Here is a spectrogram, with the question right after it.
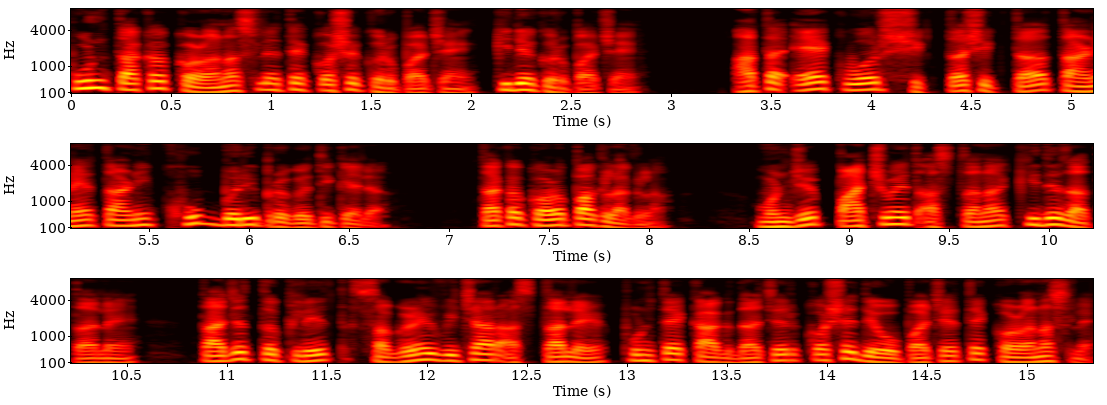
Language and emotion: Goan Konkani, neutral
